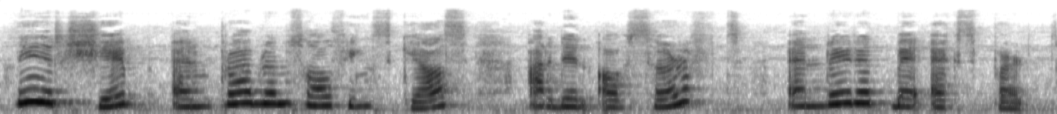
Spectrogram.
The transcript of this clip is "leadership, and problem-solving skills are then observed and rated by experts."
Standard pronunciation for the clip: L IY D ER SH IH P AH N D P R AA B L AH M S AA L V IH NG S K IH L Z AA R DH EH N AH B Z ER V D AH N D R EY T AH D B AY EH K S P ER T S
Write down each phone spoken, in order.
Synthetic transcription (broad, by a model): L IY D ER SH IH P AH N P R AA B L AH M S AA L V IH NG S K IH L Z AA R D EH N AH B S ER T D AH N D R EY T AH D B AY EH K S P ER T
